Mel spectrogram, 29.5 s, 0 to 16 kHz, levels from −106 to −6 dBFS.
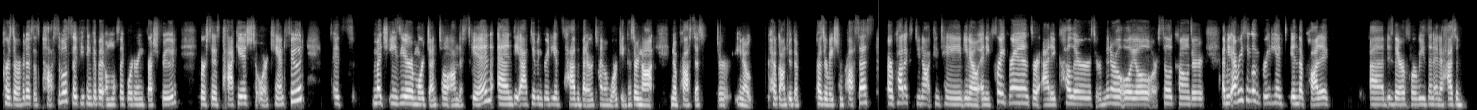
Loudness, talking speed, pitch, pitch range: -21 LUFS, 180 wpm, 210 Hz, 195-235 Hz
